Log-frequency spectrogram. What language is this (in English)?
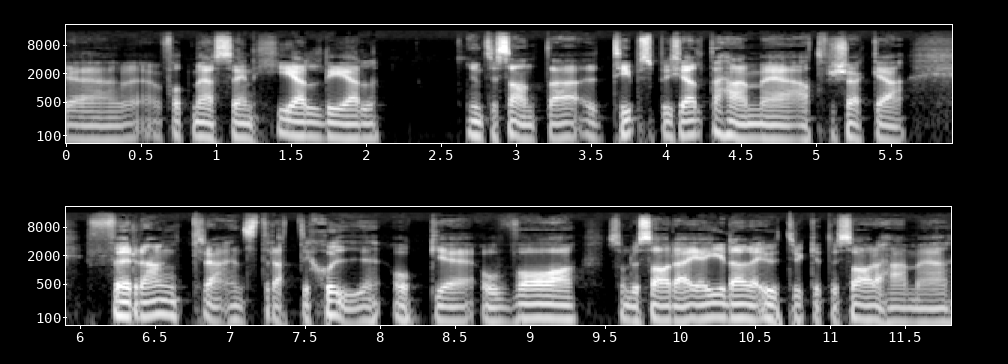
Swedish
